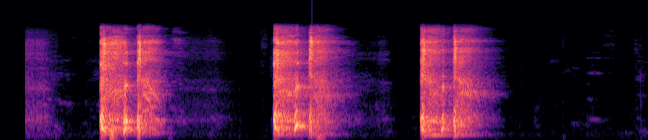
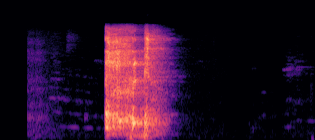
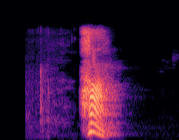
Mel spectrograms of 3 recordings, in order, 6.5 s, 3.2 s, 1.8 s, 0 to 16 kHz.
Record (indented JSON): {
  "three_cough_length": "6.5 s",
  "three_cough_amplitude": 32767,
  "three_cough_signal_mean_std_ratio": 0.35,
  "cough_length": "3.2 s",
  "cough_amplitude": 32092,
  "cough_signal_mean_std_ratio": 0.31,
  "exhalation_length": "1.8 s",
  "exhalation_amplitude": 32585,
  "exhalation_signal_mean_std_ratio": 0.28,
  "survey_phase": "beta (2021-08-13 to 2022-03-07)",
  "age": "45-64",
  "gender": "Female",
  "wearing_mask": "No",
  "symptom_cough_any": true,
  "symptom_runny_or_blocked_nose": true,
  "symptom_headache": true,
  "symptom_loss_of_taste": true,
  "symptom_onset": "6 days",
  "smoker_status": "Ex-smoker",
  "respiratory_condition_asthma": false,
  "respiratory_condition_other": false,
  "recruitment_source": "Test and Trace",
  "submission_delay": "3 days",
  "covid_test_result": "Positive",
  "covid_test_method": "RT-qPCR"
}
